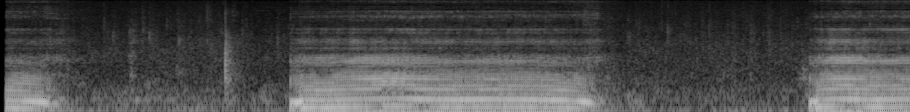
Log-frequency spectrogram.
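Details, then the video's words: A horse snoring while asleep in a stable: long loud buzzy rumbling snores of about three seconds each, separated by quieter pauses of a few seconds. "Snoring Horse"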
